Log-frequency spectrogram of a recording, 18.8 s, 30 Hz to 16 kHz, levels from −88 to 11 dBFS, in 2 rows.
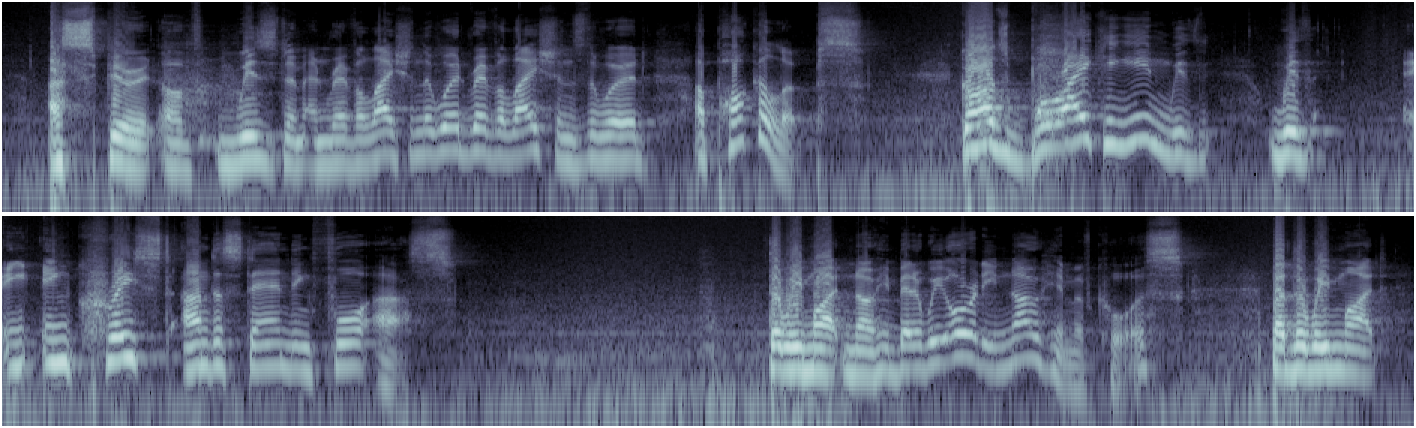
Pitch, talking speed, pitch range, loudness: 165 Hz, 120 wpm, 145-185 Hz, -17 LUFS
